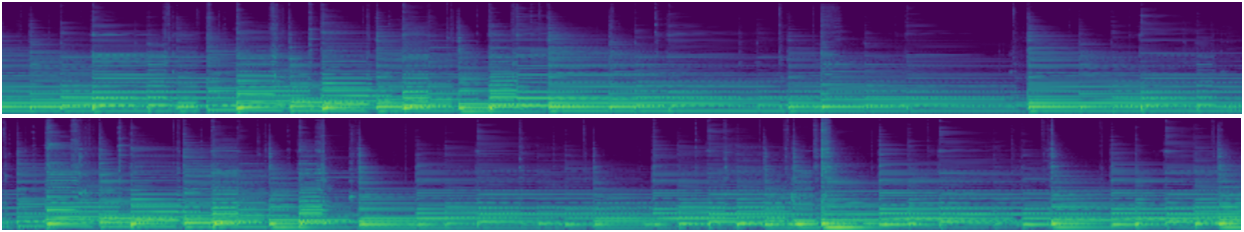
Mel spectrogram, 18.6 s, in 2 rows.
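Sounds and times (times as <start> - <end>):
Lowden F-35 Koa and Redwood flattop steel-string guitar: 0.0 - 18.5.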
